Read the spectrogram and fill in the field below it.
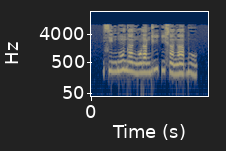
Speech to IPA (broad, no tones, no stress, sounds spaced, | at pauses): sʲ e ŋ ɡ õ d ã ŋ ɡ ɔ̃ ɾ a ŋ ɡ i ʔ i x ã ɡ ã ɓ u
